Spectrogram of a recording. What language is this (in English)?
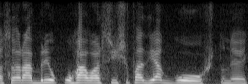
Portuguese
